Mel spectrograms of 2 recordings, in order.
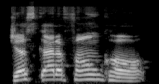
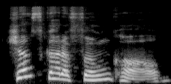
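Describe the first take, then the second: First: It is read in the speaker's own voice. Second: It is said in an imitated, put-on voice.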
